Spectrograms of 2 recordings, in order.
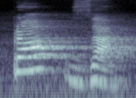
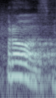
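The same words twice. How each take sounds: First: "prosa" broken slowly into two separate syllables, pro, za; split into syllables. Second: Said in the usual way. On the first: Shown as a demonstration. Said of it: "Paramos no pró". ("prosa" separado em sílabas: pro-za) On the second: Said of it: "a sílaba tônica da última palavra".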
